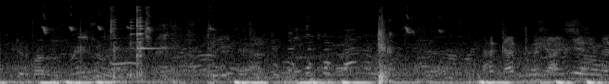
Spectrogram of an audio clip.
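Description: Background talk from a group of people, with music underneath and a series of low thuds. A couple of sharp clicks stand out, one early on and one near the middle.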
